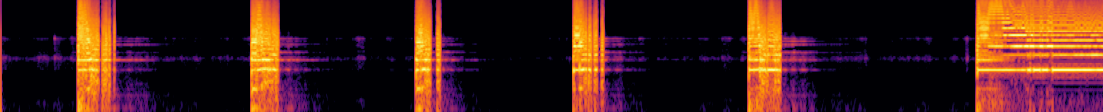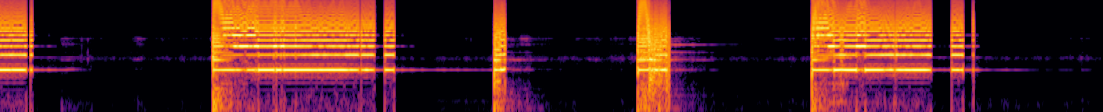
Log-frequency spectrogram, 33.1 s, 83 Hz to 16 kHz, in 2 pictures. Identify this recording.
Heavy Steel Pipe 01 Signal Cuts
The file name itself is labeled with the preset I used.
Original Clip > Trash 2.
cinematic, clang, clank, distortion, drop, hit, horror, impact, industrial, metal, metallic, metal-pipe, percussion, ping, resonance, ringing, scary, sci-fi, smash, steel, steel-pipe, strike, sustained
